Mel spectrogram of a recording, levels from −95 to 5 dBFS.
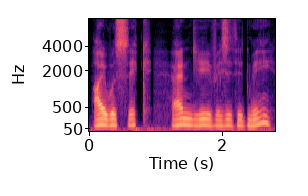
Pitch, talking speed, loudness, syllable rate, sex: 110 Hz, 150 wpm, -19 LUFS, 3.8 syllables/s, male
